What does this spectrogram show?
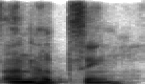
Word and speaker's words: Anhad Singh: Anhad Singh, am I pronouncing your name correctly? It's Anhad Singh, right? Yes, sir. It's Anhad Singh.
